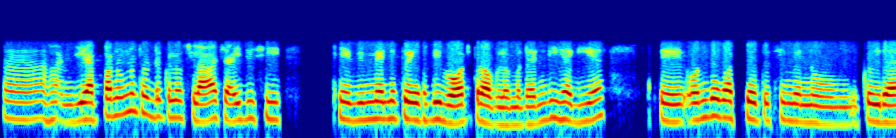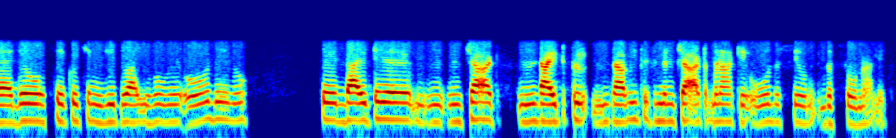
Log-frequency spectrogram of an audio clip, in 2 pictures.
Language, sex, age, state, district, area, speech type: Punjabi, female, 45-60, Punjab, Muktsar, urban, conversation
